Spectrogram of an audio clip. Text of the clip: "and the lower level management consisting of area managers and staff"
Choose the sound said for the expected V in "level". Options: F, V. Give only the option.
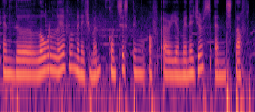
V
